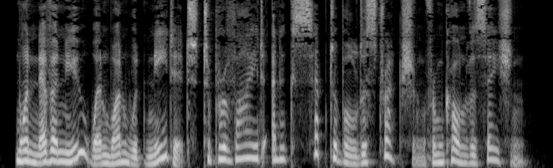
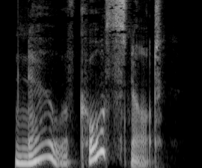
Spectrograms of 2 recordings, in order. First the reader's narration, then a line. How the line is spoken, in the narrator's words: Violet murmured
